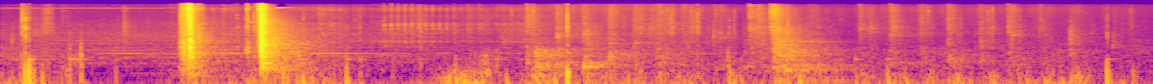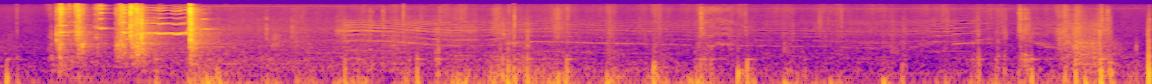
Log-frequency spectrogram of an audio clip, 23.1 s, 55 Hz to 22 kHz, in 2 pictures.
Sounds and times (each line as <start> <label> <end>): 1.8 opened heavy secure fire door 8.5
1.8 door closing behind 8.5
2.8 ran downstairs (echoes) 11.8
4.8 walk on carpet 11.9
12.1 door closing behind 13.8
12.1 opened heavy secure fire door 13.8
14.1 walk on carpet 22.7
